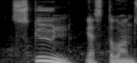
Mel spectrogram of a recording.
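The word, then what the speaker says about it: Scone: Pronounced Skoon. That's the one. Skoon.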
